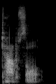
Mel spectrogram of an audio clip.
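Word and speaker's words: topsail: until you hear it like the word t-o-p-s-a-i-l you would pronounce top sail no topsoil it's like how kingsport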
